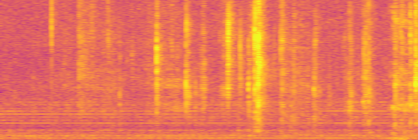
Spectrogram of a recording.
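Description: Paper wrapper of a stick of butter crinkling and tearing in short scattered crackles as it is peeled off by hand, over a steady low hum.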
